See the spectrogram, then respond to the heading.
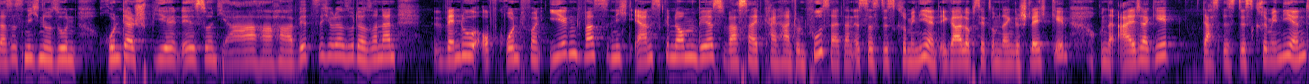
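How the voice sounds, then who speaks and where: This woman has an unremarkable speaking voice at a medium pitch. She talks fairly quickly with ordinary pitch variation. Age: 30s. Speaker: podcast co-host. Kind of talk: casual chat.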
